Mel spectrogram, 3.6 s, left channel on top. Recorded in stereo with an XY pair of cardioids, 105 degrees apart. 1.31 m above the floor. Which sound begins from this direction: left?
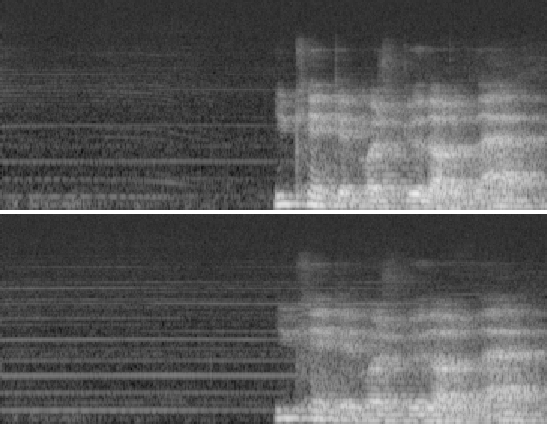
A man speaking, at 1.8 s.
